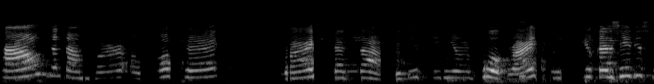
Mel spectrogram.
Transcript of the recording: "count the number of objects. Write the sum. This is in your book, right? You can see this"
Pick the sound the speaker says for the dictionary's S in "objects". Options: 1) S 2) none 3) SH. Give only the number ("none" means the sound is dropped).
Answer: 2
